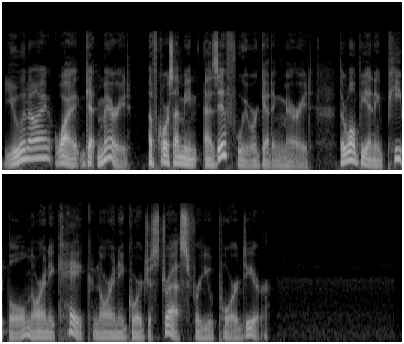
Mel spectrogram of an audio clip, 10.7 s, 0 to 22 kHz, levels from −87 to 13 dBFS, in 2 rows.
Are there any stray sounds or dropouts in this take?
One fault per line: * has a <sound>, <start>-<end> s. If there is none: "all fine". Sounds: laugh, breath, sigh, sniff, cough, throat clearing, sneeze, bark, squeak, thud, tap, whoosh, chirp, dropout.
all fine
